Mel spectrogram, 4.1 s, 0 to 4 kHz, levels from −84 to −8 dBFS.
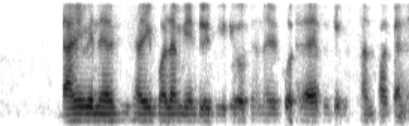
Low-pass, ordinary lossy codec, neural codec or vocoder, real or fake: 3.6 kHz; AAC, 24 kbps; codec, 24 kHz, 3 kbps, HILCodec; fake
